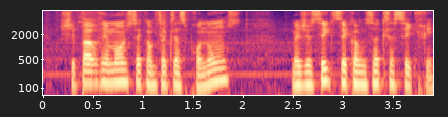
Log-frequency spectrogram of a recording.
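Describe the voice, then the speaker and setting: A man with a dark, mellow tone talks at a medium pitch, his intonation fairly even. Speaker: gaming YouTuber. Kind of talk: gameplay commentary vlog.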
